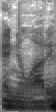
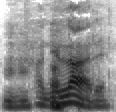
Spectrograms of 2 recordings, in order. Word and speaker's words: agnolotti: And that was lamb aglinati. I can never say that right. – Agnolotti. – Hey, thank you. – Agnolotti.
